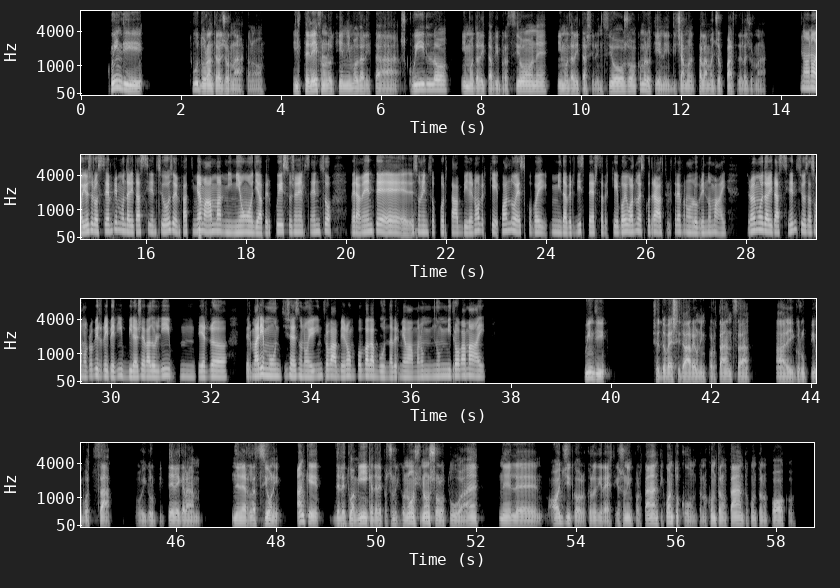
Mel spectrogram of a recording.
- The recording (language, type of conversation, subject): Italian, podcast, Che ruolo hanno i gruppi WhatsApp o Telegram nelle relazioni di oggi?
- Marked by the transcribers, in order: giggle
